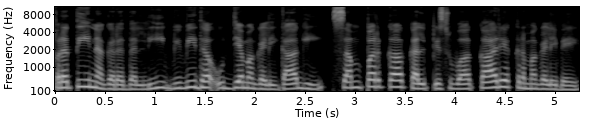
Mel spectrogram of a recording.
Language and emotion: Kannada, neutral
